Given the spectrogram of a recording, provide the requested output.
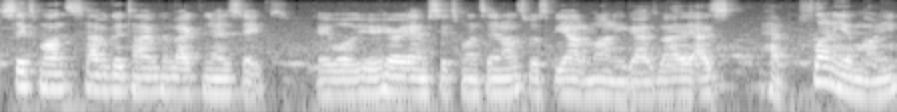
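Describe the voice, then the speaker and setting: Noticeable background noise surrounds a man with an American accent whose pitch varies in an ordinary way. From US, Colorado. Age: 20s. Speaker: travel vlogger. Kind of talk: casual vlog talk to camera. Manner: repetitive, halting filler words.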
